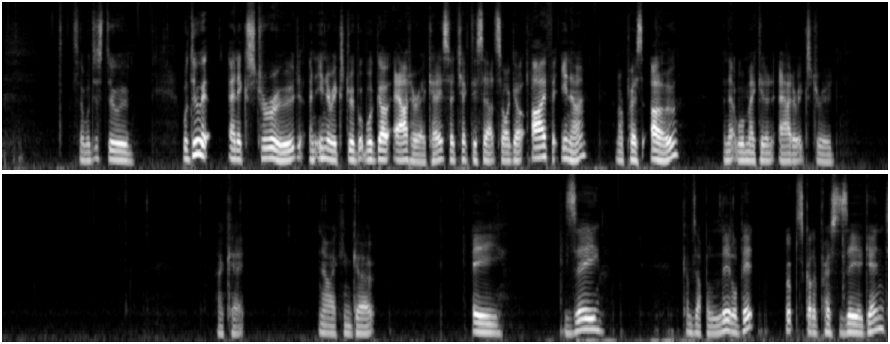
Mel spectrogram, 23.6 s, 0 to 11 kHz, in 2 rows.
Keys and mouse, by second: 0.9-2.1 middle drag, 2.8 middle click, 13.2 click, 13.7 middle click, 14.8 middle click, 16.0 middle click, 17.9 e, 22.9 z.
